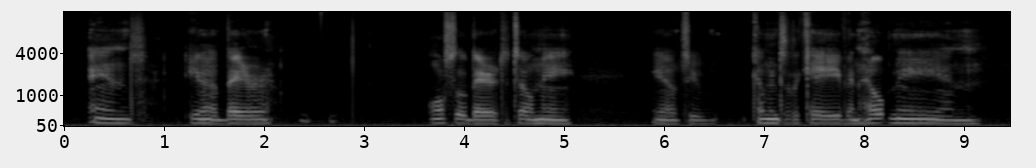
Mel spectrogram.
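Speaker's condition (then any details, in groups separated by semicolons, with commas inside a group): Cerebral palsy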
